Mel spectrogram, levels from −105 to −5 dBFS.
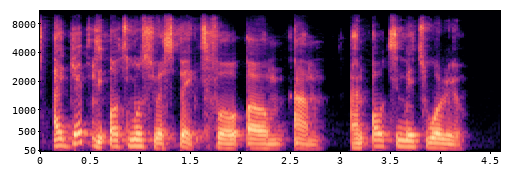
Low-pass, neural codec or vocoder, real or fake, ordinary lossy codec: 9.9 kHz; codec, 44.1 kHz, 7.8 kbps, Pupu-Codec; fake; none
